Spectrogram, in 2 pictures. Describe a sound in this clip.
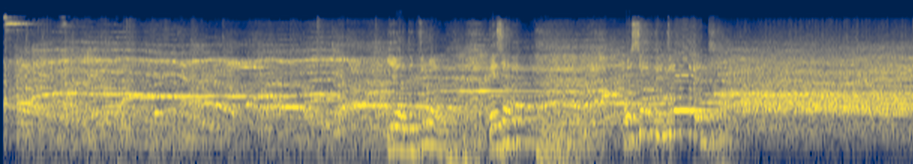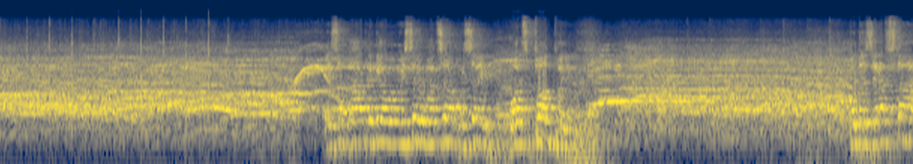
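Loud electronic music plays through big speakers in a large room.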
